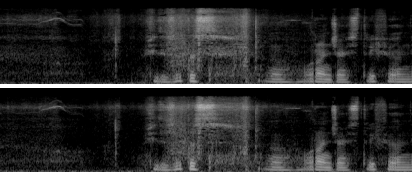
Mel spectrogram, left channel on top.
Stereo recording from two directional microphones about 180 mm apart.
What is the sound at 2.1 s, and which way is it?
Speech, 15° right (ahead or behind).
